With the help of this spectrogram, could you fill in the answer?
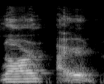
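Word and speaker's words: Norn Iron: do that nor nine uh says Reuben it's pronounced narn iron narn um yeah I don't like I don't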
